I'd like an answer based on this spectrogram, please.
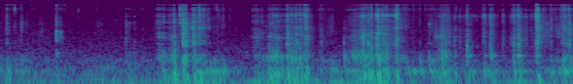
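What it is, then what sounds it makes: Dry soap bar shaved with a knife. A metal knife blade repeatedly scrapes and shaves the corner of a solid, palm-sized rectangular bar of dry white soap held in one hand, curling off shavings that fall onto the table below. Dry, crunchy scratching comes in bursts of bright, gritty rasping over a low rumble, starting quietly and growing denser in the middle and near the end, with a sharp scrape just before it stops.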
